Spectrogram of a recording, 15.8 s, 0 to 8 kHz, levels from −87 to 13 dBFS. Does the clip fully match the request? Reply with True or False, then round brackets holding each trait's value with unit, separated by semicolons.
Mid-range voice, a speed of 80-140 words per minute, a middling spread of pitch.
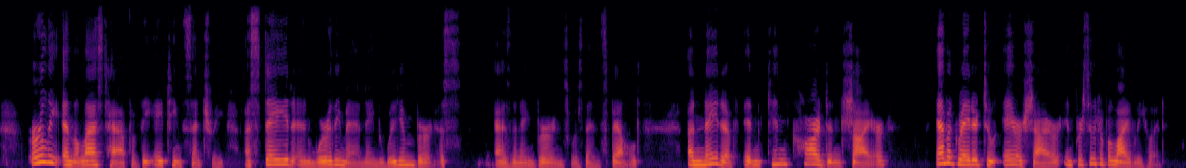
True (180 Hz; 135 wpm; 4.4 semitones)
